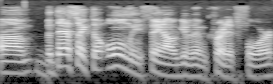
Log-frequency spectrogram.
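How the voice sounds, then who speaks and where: An American-accented man has an unremarkable speaking voice, fairly high in pitch with lively intonation. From Wisconsin. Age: 40s. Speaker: gun magazine editor. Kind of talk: casual chat.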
